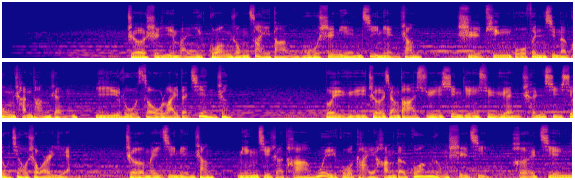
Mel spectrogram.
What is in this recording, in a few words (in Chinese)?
男国语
